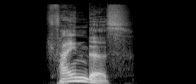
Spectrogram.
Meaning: genitive singular of Feind
- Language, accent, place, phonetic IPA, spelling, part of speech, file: German, Germany, Berlin, [ˈfaɪ̯ndəs], Feindes, noun, De-Feindes.ogg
